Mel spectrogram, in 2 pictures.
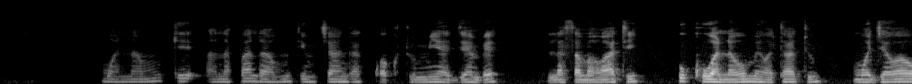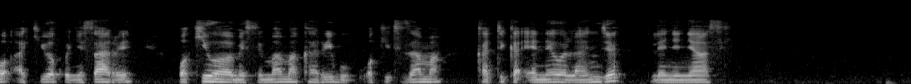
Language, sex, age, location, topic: Swahili, male, 25-35, Nairobi, government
